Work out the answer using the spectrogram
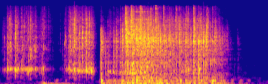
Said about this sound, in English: I got a bunch of dice, and I'm just gonna dump it. Okay.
